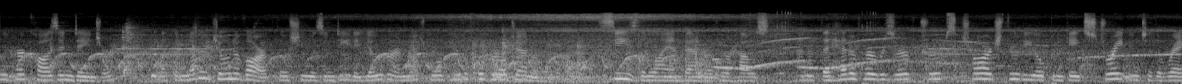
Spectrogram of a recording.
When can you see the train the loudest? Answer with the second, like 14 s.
5 s.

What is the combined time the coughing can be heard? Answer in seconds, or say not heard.
2 s.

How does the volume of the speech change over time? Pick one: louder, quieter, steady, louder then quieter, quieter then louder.
steady.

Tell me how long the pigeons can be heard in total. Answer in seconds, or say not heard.
not heard.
